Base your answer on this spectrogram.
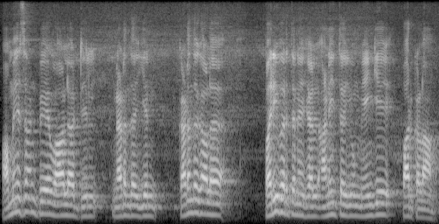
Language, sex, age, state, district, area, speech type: Tamil, male, 18-30, Tamil Nadu, Cuddalore, rural, read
